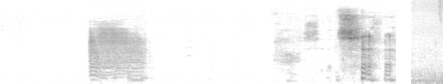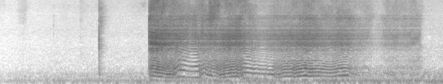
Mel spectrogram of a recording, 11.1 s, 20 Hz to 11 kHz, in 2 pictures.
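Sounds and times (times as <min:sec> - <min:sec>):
long fart: 0:01.1 - 0:02.0, 0:07.4 - 0:10.9
steady low hum: 0:05.2 - 0:07.4, 0:10.8 - 0:11.0.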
